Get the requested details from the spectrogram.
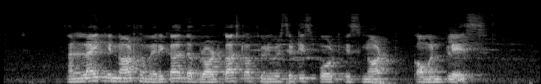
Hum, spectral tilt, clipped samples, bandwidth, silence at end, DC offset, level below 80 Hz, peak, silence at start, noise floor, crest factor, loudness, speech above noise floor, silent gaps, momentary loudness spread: none; -6.5 dB/octave; under 0.1%; 11.5 kHz; 0.6 s; under 0.1%; -44 dBFS; -2 dBFS; 0.65 s; -52 dBFS; 18 dB; -19 LUFS; 33 dB; none; 9 LU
